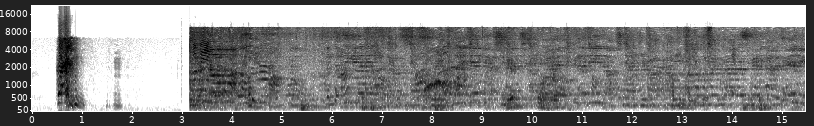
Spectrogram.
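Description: One sharp, loud sneeze followed by a faint second sound, then crowd chatter and music; an ordinary sneeze.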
